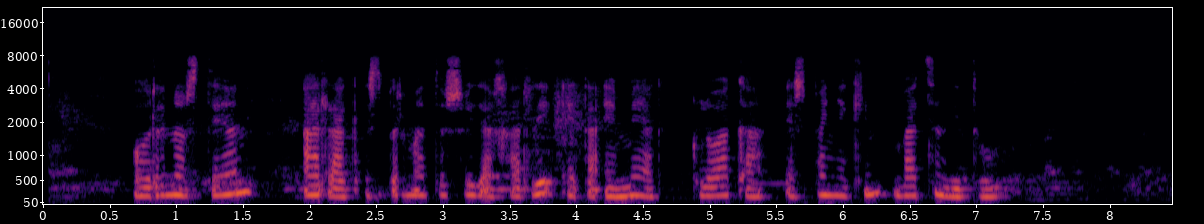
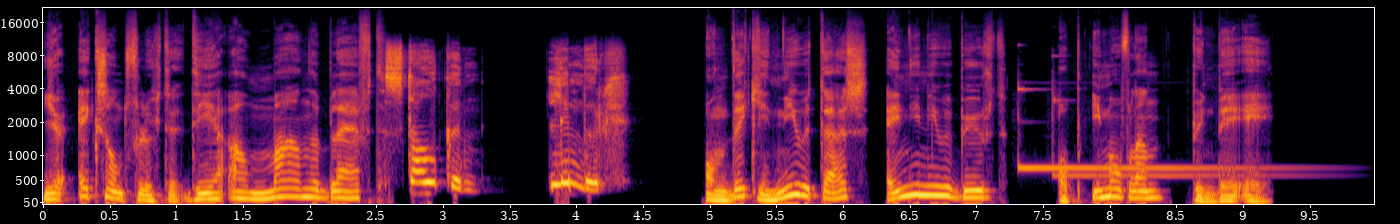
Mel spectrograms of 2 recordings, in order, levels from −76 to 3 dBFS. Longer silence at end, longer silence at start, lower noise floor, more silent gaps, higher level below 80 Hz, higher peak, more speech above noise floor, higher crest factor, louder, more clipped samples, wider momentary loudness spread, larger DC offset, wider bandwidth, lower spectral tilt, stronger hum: about the same, 0.85 s vs 0.75 s; about the same, 0.05 s vs 0 s; first, -65 dBFS vs -48 dBFS; second, none vs 4.79-4.93 s, 6.25-6.30 s; second, -68 dBFS vs -28 dBFS; second, -16 dBFS vs 0 dBFS; second, 31 dB vs 38 dB; first, 20 dB vs 10 dB; second, -35 LUFS vs -10 LUFS; neither; about the same, 7 LU vs 7 LU; second, under 0.1% vs 1%; second, 8.2 kHz vs 20 kHz; about the same, -5.5 dB/octave vs -5 dB/octave; neither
